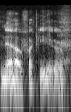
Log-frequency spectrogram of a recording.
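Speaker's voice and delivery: put-on voice with a stubborn tone. Imitating a friend who would refuse to help. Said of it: "that was my Nate voice".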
